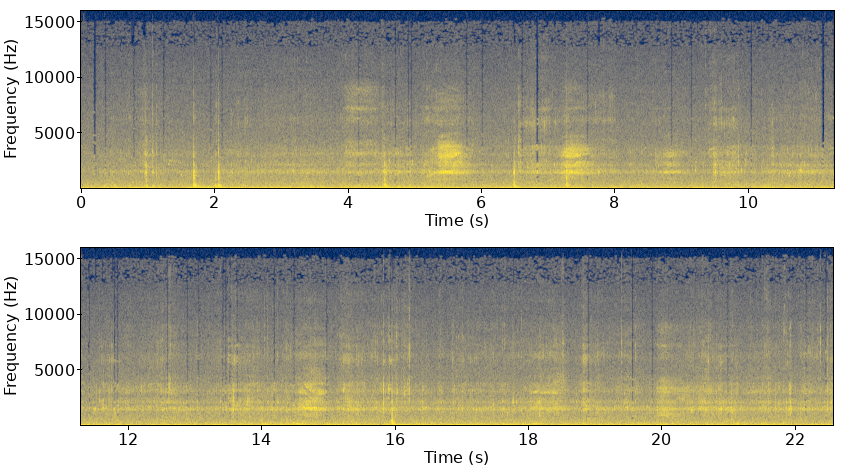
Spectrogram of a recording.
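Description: Kayak being paddled through choppy water: irregular splashes from the paddle blades and water slapping the plastic hull every few seconds, over a steady low wind rumble on the microphone.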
